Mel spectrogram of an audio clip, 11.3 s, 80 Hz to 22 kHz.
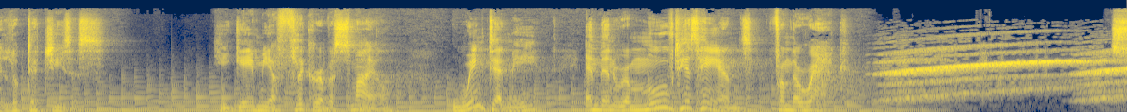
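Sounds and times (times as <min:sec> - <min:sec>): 
speech: 0:00.1 - 0:01.2, 0:02.2 - 0:08.6
siren wailing: 0:08.5 - 0:11.2.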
